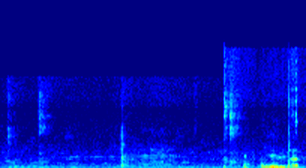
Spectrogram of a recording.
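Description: Near silence broken by a few faint clicks from working a computer, one about one and a half seconds in and a small cluster around three seconds. A short low murmur of voice starts near the end.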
